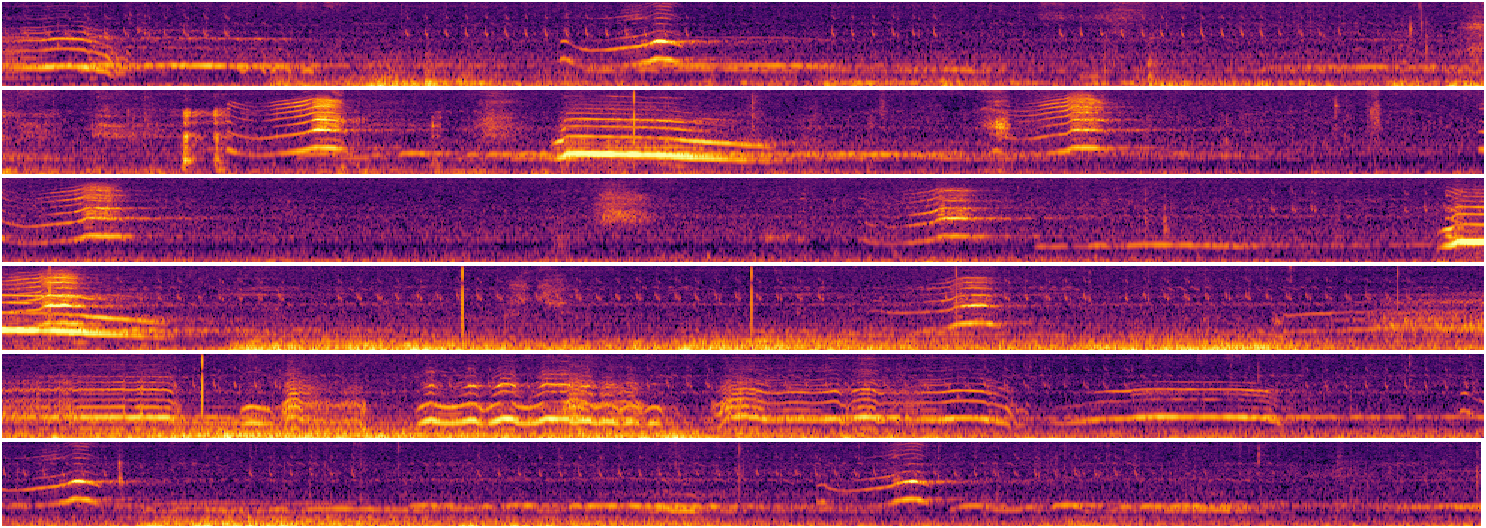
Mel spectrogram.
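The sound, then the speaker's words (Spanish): Young owls give repeated high, wavering whistling calls throughout in the pine forests of Valsaín, while the low rumble of a distant thunderstorm rolls and swells beneath them in the second half. “De manera que en esas fechas, cuando los pollos que han nacido se tienen que emancipar, se meten en territorios ocupados y en el Pinar, en los bosques de Valsaín, se montan estas fantasmagorías mientras truena la tormenta a lo lejos.”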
